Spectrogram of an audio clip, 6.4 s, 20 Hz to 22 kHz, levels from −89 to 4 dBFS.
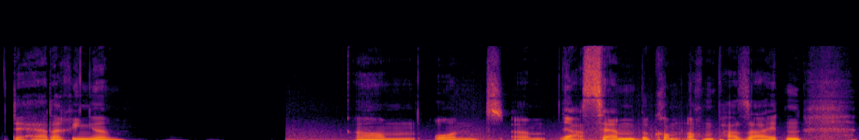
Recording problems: wind noise on the microphone; occasional gusts; from 2 s on; 20 dB below the speech

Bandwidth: 14.5 kHz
